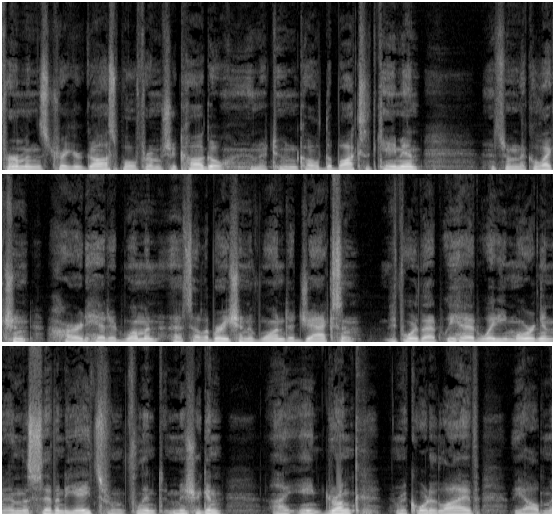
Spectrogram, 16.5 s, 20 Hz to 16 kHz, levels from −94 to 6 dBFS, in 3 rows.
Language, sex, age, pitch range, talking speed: English, male, 40-59, 115-130 Hz, 160 wpm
